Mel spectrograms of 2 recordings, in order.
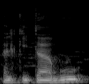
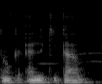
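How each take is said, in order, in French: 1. Le mot se termine par une voyelle brève finale. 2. Le mot se termine sur la consonne, sans voyelle. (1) "en continuité" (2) "si on s'arrête"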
